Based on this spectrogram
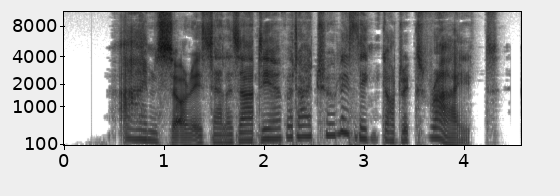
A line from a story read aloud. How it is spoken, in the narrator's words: Helga said soothingly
